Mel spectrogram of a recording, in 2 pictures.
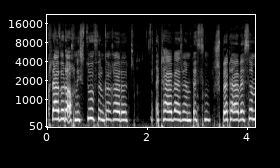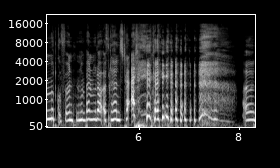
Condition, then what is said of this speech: Deafness. Meine Muttersprache war die gesprochene Sprache und ich habe später Gebärden gelernt.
